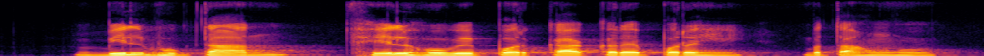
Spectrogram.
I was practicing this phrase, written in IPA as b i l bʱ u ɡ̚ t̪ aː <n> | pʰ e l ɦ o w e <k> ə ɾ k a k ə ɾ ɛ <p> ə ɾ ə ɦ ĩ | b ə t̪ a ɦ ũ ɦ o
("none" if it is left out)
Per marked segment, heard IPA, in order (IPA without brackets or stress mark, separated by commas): n, p, p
